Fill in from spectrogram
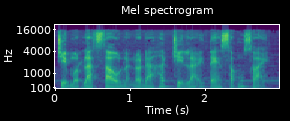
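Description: Low-voiced male horror storyteller. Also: expressive, moderate pace, fairly bright tone, faint music behind.

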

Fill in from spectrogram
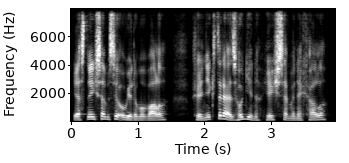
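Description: A man reads an amateur audiobook in the first person, measured and plain. His voice is mid-pitched for a man. The recording is close and completely dry. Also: warm tone, dry recording. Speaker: audiobook narrator.

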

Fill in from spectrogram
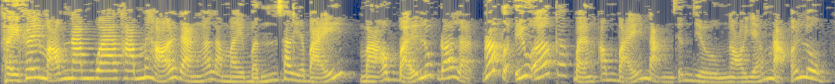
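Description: A woman narrates a folk ghost tale, chatting directly to her audience. Her voice sits a little high and swings widely in pitch as she tells it. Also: very animated, fast, few pauses. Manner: chatty, addresses listeners directly. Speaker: storyteller. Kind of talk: casual ghost-story narration.

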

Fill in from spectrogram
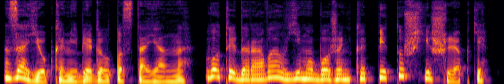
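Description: A man reading an audiobook, voicing a sharp-tongued mother who brushes off her children. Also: on the high side, big pitch swings, normal speed, no echo. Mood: dismissive. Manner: dry, dismissive.

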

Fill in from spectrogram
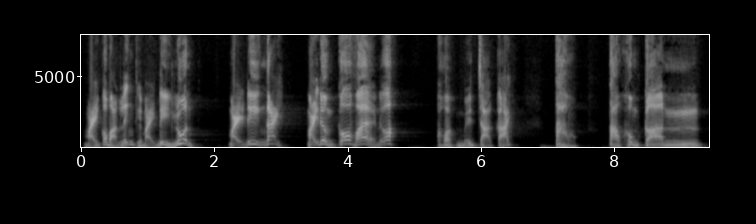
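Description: Guy doing a furious old dad yelling at his son, voice swinging all over. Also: fairly high pitch, wildly swooping pitch, moderate pace, few pauses, breathy edge, pitched above the performer's own voice, exaggerated voice. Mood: furious shouting. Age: older. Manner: shouting, scolding. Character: furious old village patriarch, father.

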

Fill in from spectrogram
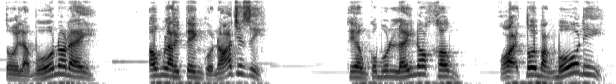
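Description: A furious middle-aged man hurls insults at the top of his lungs, as a male storyteller puts him on. His voice climbs high and swings wildly, coarse and jealous in a spoken ghost story, with soft music under it. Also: big pitch swings, brisk. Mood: mocking. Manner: shouting insults, yelling.

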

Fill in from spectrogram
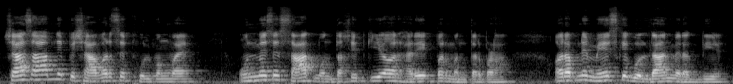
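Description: A man narrating a literary short story aloud in a measured, even storytelling manner. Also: a little high.

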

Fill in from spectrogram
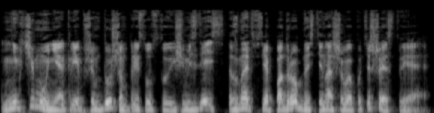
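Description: A man's voice: medium pitch, big pitch swings, moderate pace, fairly bright tone. A man reading an audiobook voices a self-righteous male angel with a preachy, lofty manner. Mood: hasty. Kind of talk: audiobook character voice.

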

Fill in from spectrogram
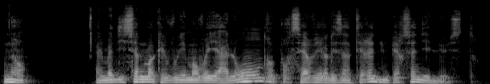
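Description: A man's voice: on the low side, brisk, mellow, pitched above the performer's own voice, natural voice. A man voicing a greedy, foolish middle-aged shopkeeper in an audiobook. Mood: eager. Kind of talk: audiobook reading.

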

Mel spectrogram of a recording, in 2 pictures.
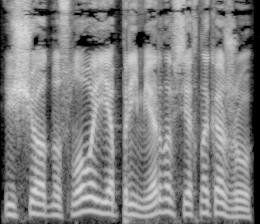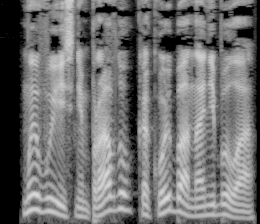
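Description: A man's voice: medium pitch, big pitch swings, fast, darkish tone, no echo, clean studio sound, lightly acted. A man voicing a stern male judge who speaks formally and commands the court.

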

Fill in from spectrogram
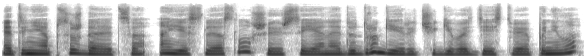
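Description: A woman's voice: fairly low pitch, fast talker, dark tone, no echo, studio quality, lightly acted. A woman voicing a strict, furious middle-aged mother who gives harsh commands in an audiobook. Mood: commanding.

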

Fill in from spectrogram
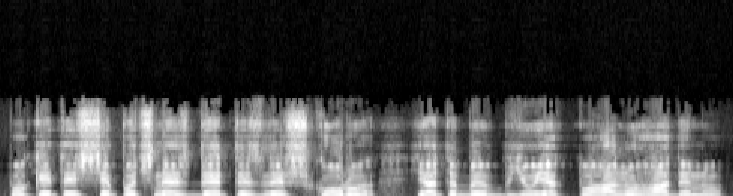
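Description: A man's voice: high-pitched, normal speed, no echo, pitched above the performer's own voice, lightly acted. A man voicing a fierce, commanding Cossack leader who speaks sternly and in anger, in an audiobook. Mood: wrathful commanding.

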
